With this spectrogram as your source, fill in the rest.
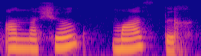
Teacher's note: L şəkilçisində olan, yəni anlaşılmazlıq sözündə olan ikinci L samiti olduğu kimi qalır. L şəkilçisində olan L samiti isə D samiti kimi tələffüz olunur.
